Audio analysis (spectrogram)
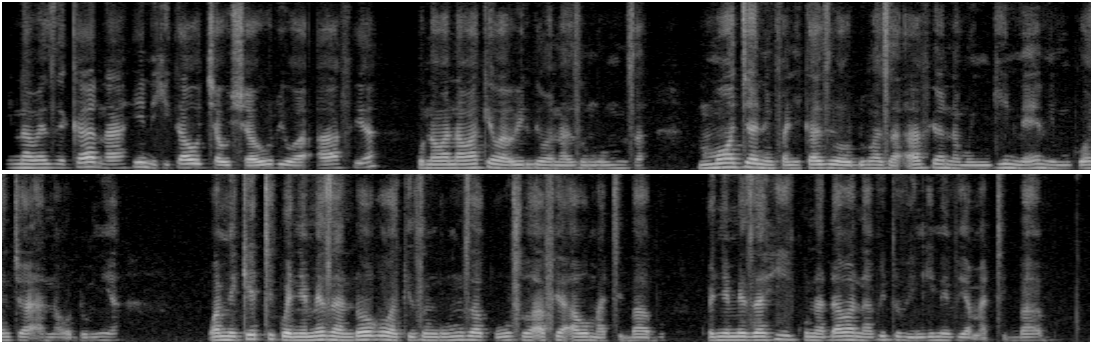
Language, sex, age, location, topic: Swahili, female, 25-35, Kisumu, health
